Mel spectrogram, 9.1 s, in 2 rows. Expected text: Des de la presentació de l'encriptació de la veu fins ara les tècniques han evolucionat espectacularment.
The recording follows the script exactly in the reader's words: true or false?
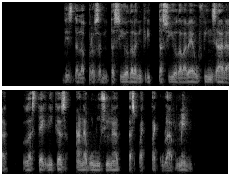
true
